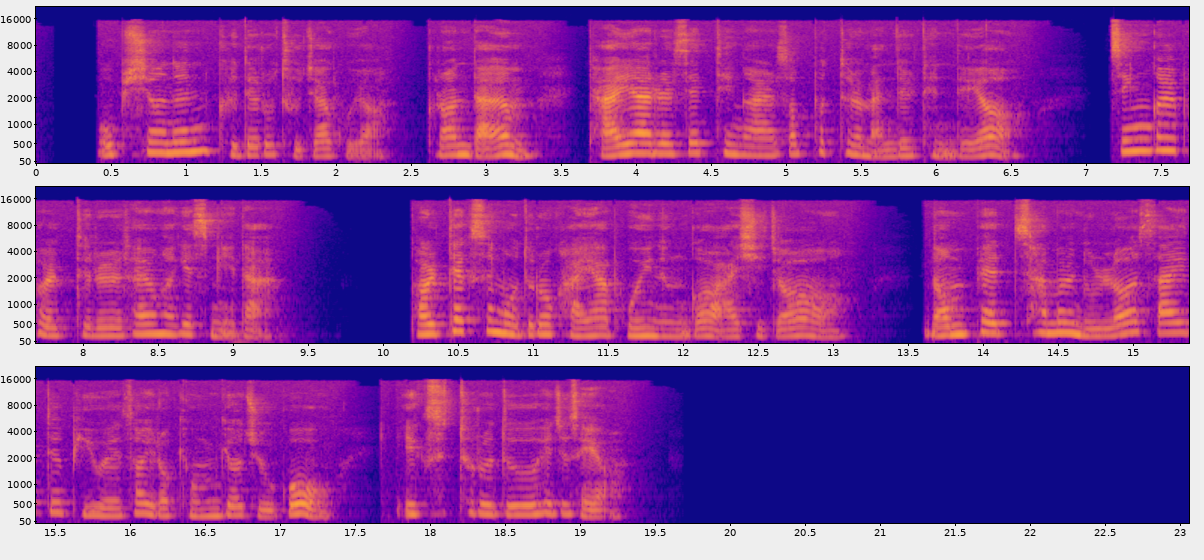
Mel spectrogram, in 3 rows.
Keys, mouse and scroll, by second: 3.3 click, 4.0-4.4 shift+middle drag, 4.5-5.0 ctrl+middle drag, 5.2-6.2 middle drag, 7.9 shift+a, 12.5 click, 14.8 KP_3, 16.0-18.3 drag, 19.5 click, 19.9-21.3 drag, 22.5 e.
